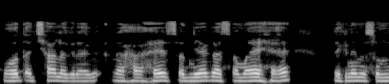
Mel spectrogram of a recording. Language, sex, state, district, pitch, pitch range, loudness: Hindi, male, Bihar, Purnia, 165 Hz, 160-175 Hz, -18 LUFS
